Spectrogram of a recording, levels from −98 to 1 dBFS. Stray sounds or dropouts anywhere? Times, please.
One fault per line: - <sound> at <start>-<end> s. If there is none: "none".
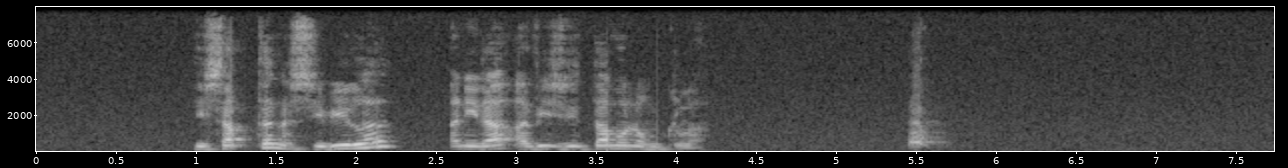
- bark at 5.5-5.7 s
